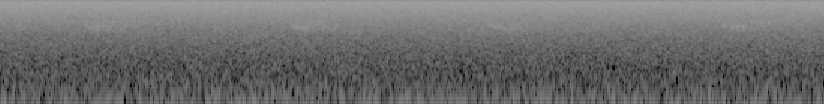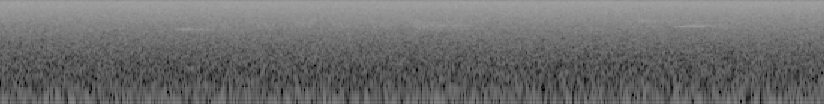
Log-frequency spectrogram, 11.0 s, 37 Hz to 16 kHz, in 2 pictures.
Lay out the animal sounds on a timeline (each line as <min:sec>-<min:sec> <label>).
0:00.0-0:10.5 Blue-headed Vireo (Vireo solitarius)
0:07.0-0:08.7 Ovenbird (Seiurus aurocapilla)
